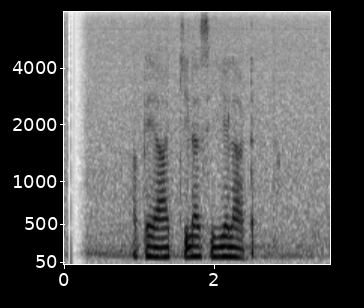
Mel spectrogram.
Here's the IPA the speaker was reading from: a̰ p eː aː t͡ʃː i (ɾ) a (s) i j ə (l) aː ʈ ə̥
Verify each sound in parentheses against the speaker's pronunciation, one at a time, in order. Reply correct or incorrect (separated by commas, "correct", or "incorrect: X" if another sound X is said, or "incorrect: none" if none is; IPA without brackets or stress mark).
incorrect: l, correct, correct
